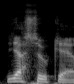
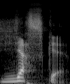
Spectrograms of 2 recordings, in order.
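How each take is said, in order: First: The u after the s is clearly sounded. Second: The u after the s is silent. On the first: The speaker calls it wrong. "not Yasasuke or Yasuke or something" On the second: The speaker calls it right. "You don't pronounce the U"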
